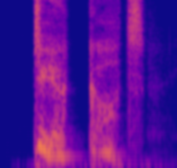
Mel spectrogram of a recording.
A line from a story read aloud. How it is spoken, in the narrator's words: whispered when he saw her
